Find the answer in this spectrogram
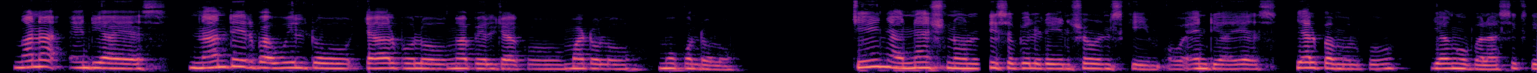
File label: Martu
